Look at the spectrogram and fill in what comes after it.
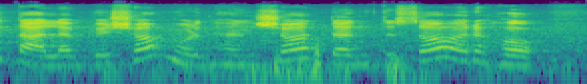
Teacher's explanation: जिनका उच्चारण करते समय रगड़ या घर्षण पैदा हो, गर्मी पैदा हो, तो उसे ऊष्म और संघर्षी कहते हैं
